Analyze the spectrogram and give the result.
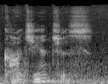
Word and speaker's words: conscientious: They are called being very conscientious. Spelled C-O-N-S-C-I-E-N-T-I-O-U-S. Conscientious. Four distinct syllables.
